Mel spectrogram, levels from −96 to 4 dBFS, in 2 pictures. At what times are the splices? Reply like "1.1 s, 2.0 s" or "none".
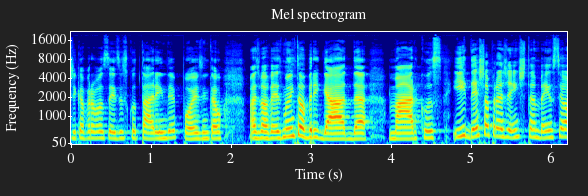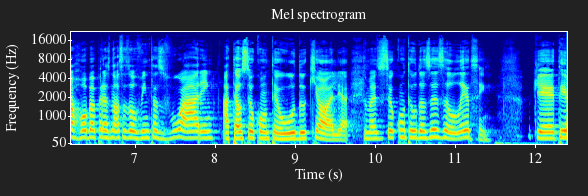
9.9 s, 11.2 s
